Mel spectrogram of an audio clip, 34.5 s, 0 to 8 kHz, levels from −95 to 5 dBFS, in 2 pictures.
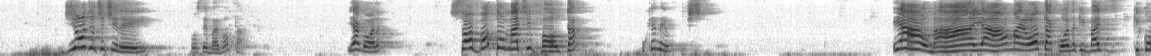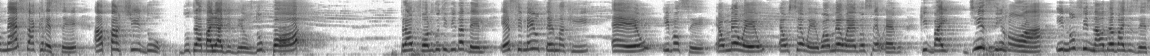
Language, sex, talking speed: Portuguese, female, 145 wpm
